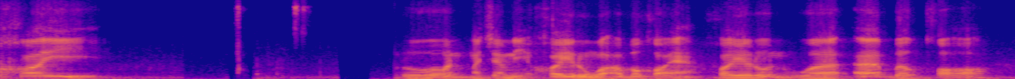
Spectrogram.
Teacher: Kita kena tukar huruf nun tadi tu kepada huruf waw. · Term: idgham bi gunnah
